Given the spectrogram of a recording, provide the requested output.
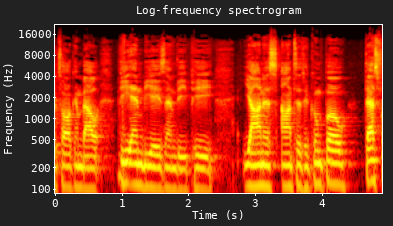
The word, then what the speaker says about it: Giannis Antetokounmpo: but today we're talking about the nba's mvp giannis antetokounmpo that's right i know how to say it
